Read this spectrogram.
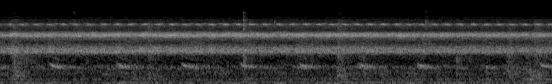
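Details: Night chorus of crickets: a constant, piercing high trill that never pauses, with a softer dropping note recurring at a quick, slightly uneven pace beneath it.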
